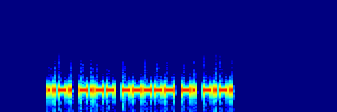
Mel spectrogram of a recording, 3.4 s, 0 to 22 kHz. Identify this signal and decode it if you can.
Morse code, heard as a keyed tone, about 44 wpm, 700 Hz. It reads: FY0NC
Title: Code Groups - 5 Letter:Numbers - 45wpm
